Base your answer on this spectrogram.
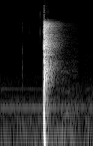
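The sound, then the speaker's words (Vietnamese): A hard slap across a man's face: one sharp, loud crack with a short fading tail, heard alone over a faint steady hum. “Linh lại tát một cái trời giáng vào mặt Kiệt. Gã ôm mặt run rẩy.”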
